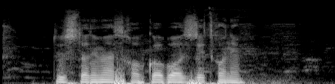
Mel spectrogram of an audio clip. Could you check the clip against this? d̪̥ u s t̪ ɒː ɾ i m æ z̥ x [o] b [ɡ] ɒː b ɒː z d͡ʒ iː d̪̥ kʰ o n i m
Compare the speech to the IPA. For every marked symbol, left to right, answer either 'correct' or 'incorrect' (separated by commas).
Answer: incorrect, correct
